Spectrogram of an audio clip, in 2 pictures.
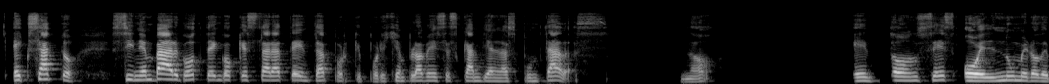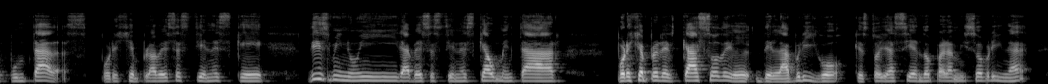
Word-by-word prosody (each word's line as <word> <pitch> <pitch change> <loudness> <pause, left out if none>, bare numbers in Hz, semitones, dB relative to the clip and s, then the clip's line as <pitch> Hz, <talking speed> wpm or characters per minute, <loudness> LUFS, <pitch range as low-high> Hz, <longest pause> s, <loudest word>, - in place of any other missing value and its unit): Exacto, 240 +3 +2 0.3
sin 220 -2 -3
embargo, 225 0 +7
tengo 210 -1 -3
que 200 - -3
estar 200 0 +1
atenta 185 -1 -2
porque, - - -12
por - - -10
ejemplo, 165 +4 -4
a - - +2
veces 175 -1 -6
cambian 165 -2 -2
las 150 0 -5
puntadas, 155 +6 -4 0.7
¿no? 125 +1 -10 1.4
Entonces 185 +4 -1
o 170 -1 +12
el 160 +2 +5
número 185 -4 +1
de 150 -2 0
puntadas. 155 +4 -3
Por 135 - -8
ejemplo, 150 0 -5
a - - +1
veces 170 +3 -5
tienes 170 0 -6
que 155 -2 -2 0.4
disminuir, 180 -7 -3
a 165 - +1
veces 155 +1 -5
tienes 160 0 -8
que 180 - -6
aumentar. 160 -2 +1 0.5
Por 170 - +5
ejemplo, 185 +1 +2
en 180 - -2
el 160 -1 -3
caso 180 +2 +4
del 150 -6 0
del 145 -1 -1
abrigo 150 0 -1
que - - -11
estoy 140 0 -4
haciendo 155 0 -3
para 85 -1 -2
mi 80 +1 -8
sobrina, 175 - -5
170 Hz, 135 wpm, -24 LUFS, 155-185 Hz, 1.4 s, o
